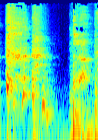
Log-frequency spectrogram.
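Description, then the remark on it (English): A loud cough-burp: several harsh, throaty bursts in quick succession, a short pause, then another rough burst, with no talking. “And maybe we can get that guy to try to imitate your vocal patterns with your cough burp.”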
